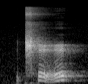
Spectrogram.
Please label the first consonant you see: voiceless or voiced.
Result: voiceless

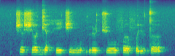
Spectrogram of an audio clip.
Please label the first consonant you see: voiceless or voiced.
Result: voiceless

